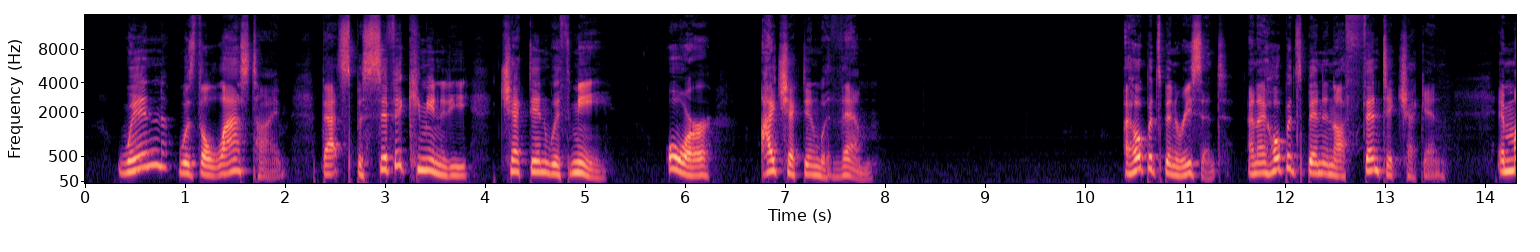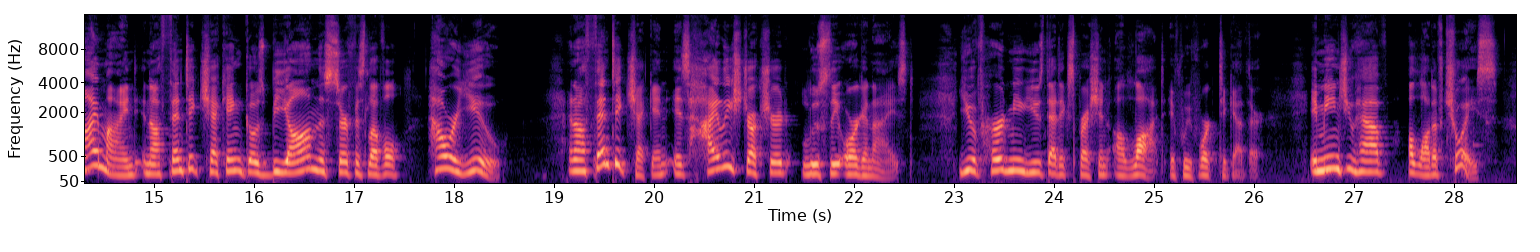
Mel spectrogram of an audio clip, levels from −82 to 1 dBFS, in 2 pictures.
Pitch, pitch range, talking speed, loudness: 180 Hz, 155-215 Hz, 160 wpm, -19 LUFS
